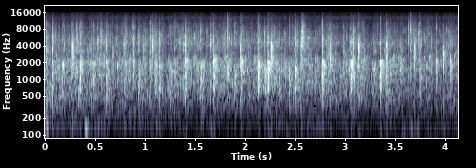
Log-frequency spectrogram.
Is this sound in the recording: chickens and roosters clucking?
no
